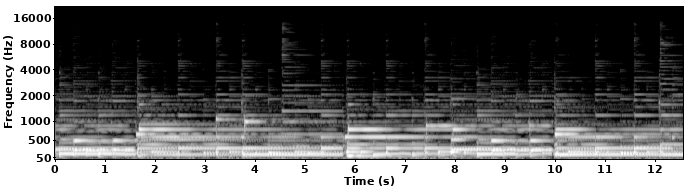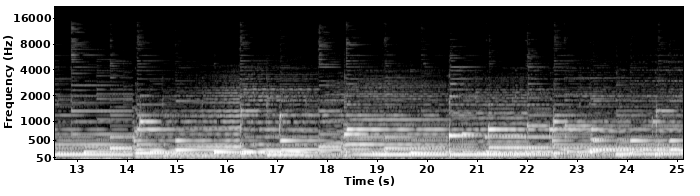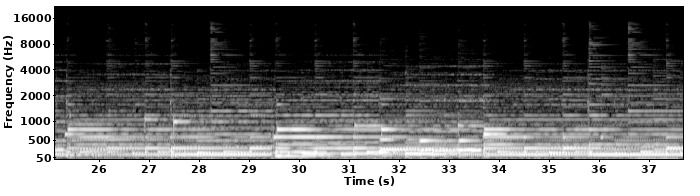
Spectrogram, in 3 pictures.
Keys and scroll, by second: 0.7 space, 1.0 space, 6.0-6.8 space, 7.0-8.5 ctrl+space, 9.5 p, 22.3-23.2 space, 23.5 ctrl+z, 23.5 space, 23.9 ctrl+z, 27.0 space, 27.2 space, 27.3 space, 35.5 ctrl+space, 36.8 a.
